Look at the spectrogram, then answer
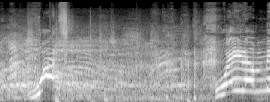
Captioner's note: audience exclaiming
